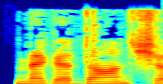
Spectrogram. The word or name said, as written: megadontia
